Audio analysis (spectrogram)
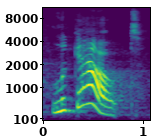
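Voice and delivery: usual speaking voice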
